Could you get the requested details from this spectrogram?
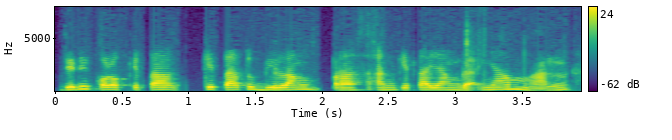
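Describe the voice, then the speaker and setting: A man's voice: high-pitched, little pitch movement, moderate pace, muffled recording, slight background noise. A man, a guest expert on a live stream, explaining family communication in a chatty way with many fillers and little laughs, over a phone or video call. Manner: chatty, many fillers and small laughs, acts out quoted speech.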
